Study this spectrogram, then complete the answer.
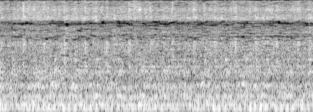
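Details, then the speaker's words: Mitsubishi Lancer "itlog" stored for a long time and hard to start: idles with an irregular stumble instead of a steady pulse. Rough idle misfire; source still to be checked. "Medyo matagal lang naka-stock kasi ito, kaya ayan, medyo hirap siyang umandar. Tapos yung idle niya palyado mga bossing."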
